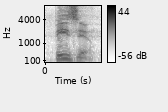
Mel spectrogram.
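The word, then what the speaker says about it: Bizou: downtown mall is bijou bizu bizu yeah of bijoubiza my wife would pronounce it bijou but but bizu yeah and it used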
